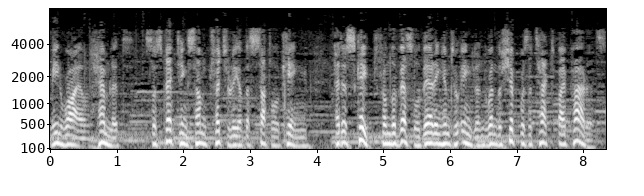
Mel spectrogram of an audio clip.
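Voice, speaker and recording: Fairly high male vintage radio narrator. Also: a little fast, loud music behind the voice. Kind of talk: scripted 1950s radio drama narration. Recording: dull vintage radio recording.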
